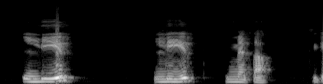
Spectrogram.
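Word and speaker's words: Ilir: ठीक है, इन्होंने किसको रिप्लेस किया है, इन्होंने रिप्लेस किया है लीर लीर मेहता। ठीक है, या आई लीर भी कह सकते हैं। ठीक है, मैंने आई को साइलेंट कंसिडर किया है।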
